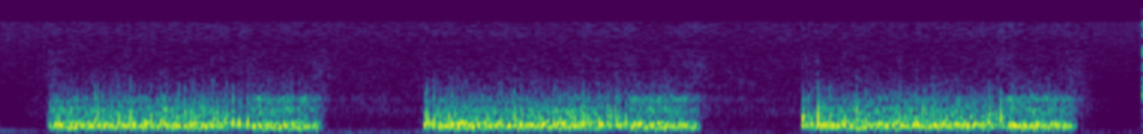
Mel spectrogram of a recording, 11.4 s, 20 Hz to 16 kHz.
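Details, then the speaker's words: Fine crackles: soft, high-pitched, very brief discontinuous crackles heard during breathing at about 16 breaths per minute; these often accompany congestive heart failure. "fine crackles are soft high-pitched and very brief and often accompany congestive heart failure"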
